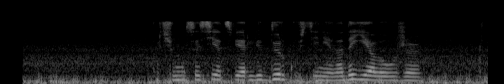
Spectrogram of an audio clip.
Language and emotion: Russian, angry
